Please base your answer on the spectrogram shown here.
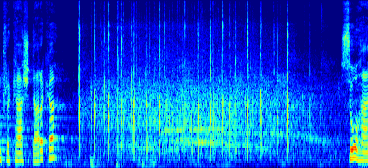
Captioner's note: applause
